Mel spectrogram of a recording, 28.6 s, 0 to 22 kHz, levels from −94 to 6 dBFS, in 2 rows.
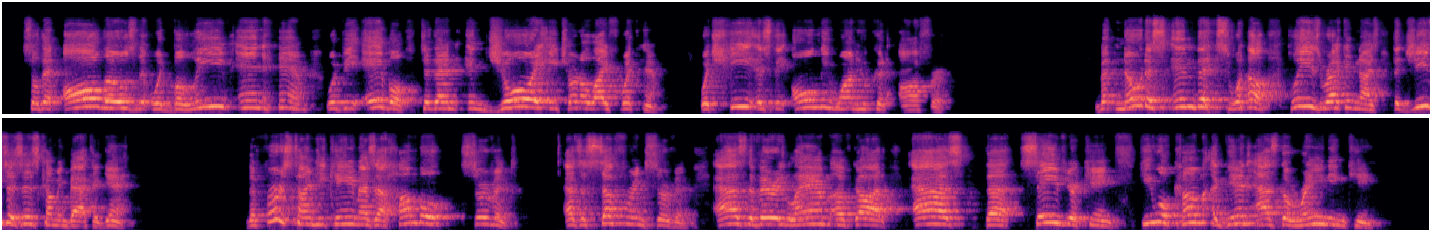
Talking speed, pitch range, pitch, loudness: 150 wpm, 210-275 Hz, 235 Hz, -22 LUFS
